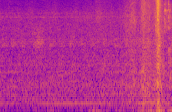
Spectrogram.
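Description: Steady low hum of room ambience, then a metal door's handle and latch clicking near the end.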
